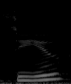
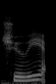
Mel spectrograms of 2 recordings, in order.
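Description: First: The name begins with a 'ts' sound. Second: The name begins with a 'ch' sound. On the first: The speaker calls it wrong. "I know I was pronouncing it as Tsuyu" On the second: The speaker calls it right. "T-Z-U-Y-U is pronounced Chewy"

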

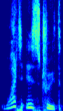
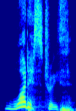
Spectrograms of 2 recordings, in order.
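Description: First: It is asked with sincere curiosity. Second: It is said dismissively, not wanting an answer.

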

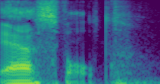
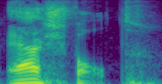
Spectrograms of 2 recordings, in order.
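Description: First: The word is pronounced in the usual way. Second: The word is pronounced in an altered way. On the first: The first syllable sounds like a rude word. The speaker calls it right. "He won't even say asphalt" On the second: The rude-sounding syllable is avoided. The speaker calls it wrong. "he mispronounces it every time he's talking about it. He calls it asphalt"

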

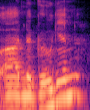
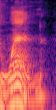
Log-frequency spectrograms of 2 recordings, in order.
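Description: First: The name is sounded out following its spelling. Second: The name sounds like the single word 'Wen'. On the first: This is how people unfamiliar with the name say it. The speaker calls it wrong. "But some people go" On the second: This is the name's usual pronunciation. The speaker calls it right. "like it's Wen"

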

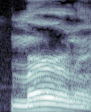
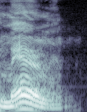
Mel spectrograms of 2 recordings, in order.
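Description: First: The first syllable is said as 'Murr'. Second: The first syllable is said as 'Mary'. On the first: This is how locals say it. "it was like M-U-R-R and then land" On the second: This is how people elsewhere say it. "They say it the correct way"

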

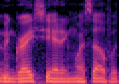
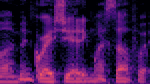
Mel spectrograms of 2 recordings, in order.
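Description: First: The voice stays flat in pitch, sounding monotone. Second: The voice varies in pitch, sounding expressive. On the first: The speaker calls it right. "it should be more monotone than that" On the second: The speaker calls it wrong. "it should be more monotone than that"

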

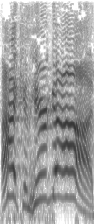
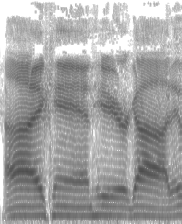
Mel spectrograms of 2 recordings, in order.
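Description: First: It is said firmly and with conviction. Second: It is said weakly and without conviction. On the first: The speaker calls it right. "Let's try it a little more convincing. Say it like this" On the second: The speaker calls it wrong. "it sounded very"

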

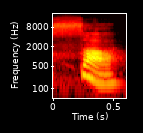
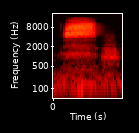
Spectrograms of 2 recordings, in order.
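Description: First: The s sound ends with a short vowel. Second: The s sound is said with no vowel. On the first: The speaker calls it wrong. "So it's not su" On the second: The speaker calls it right. "it's s"

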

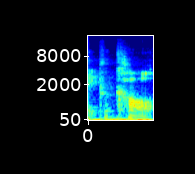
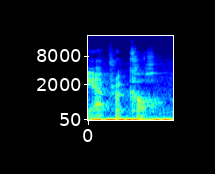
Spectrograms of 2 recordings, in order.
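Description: First: The word is said with an English accent. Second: The word is said with a French accent. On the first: "But it's an apricot" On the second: "in the French accent, we'd say apricot"

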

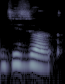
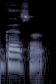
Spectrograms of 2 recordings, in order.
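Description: First: The stress is on the second syllable. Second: The stress is on the first syllable. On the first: It is the verb meaning to abandon someone. "Когда оно глагол дезертировать ... произносится «desert»" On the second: It is the noun meaning a dry barren region. "Когда оно существительное «пустыня», оно произносится «desert»"

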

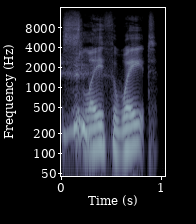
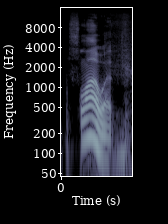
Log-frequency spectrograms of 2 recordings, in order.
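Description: First: It is said as spelled, 'Slath-wait'. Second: It is said in a shortened form, 'Slow-it'. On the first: "What's the name of that town we were in?" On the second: "How do they say that?"

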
